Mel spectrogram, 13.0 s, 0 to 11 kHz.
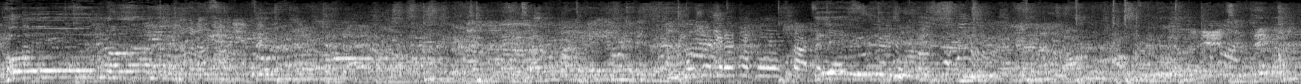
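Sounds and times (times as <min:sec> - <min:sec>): chatter of many guests: 0:00.0 - 0:13.0.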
